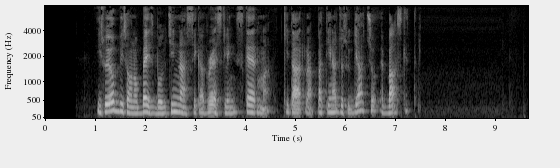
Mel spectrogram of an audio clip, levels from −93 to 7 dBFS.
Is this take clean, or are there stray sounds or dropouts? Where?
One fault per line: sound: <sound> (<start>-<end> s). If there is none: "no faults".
no faults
